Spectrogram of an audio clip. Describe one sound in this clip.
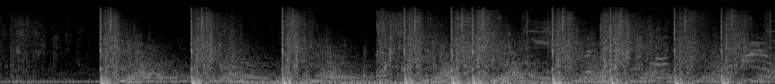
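Gunshots fire in rapid bursts with loud blasts.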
